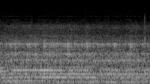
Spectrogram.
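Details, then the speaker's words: 2008 Honda Odyssey with engine running: steady hiss with thin high whistle whenever the steering wheel is turned, stopping when released, confirmed as a busted power steering pump, replaced afterwards. "i hope you could hear that every time you turn the steering wheel you can hear any hissing sound"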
